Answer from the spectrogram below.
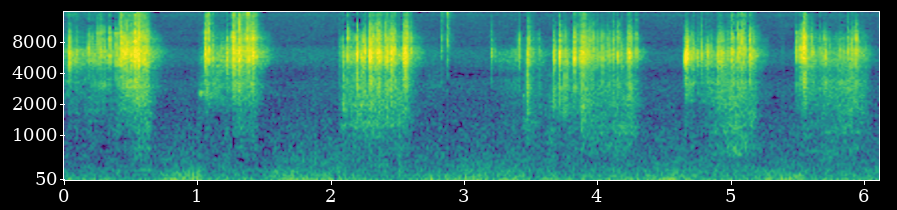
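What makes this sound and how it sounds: A pile of many small solid plastic Bananagrams letter tiles on a stone countertop is swirled and shuffled with fingertips and open hands. The tiles clack together in repeated bright, rattling bursts of quick clicks, separated by brief quieter pauses.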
